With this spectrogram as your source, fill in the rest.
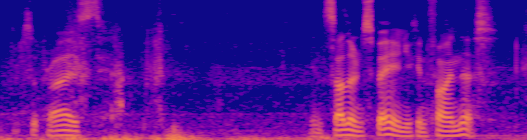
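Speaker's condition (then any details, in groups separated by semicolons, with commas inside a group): No condition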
